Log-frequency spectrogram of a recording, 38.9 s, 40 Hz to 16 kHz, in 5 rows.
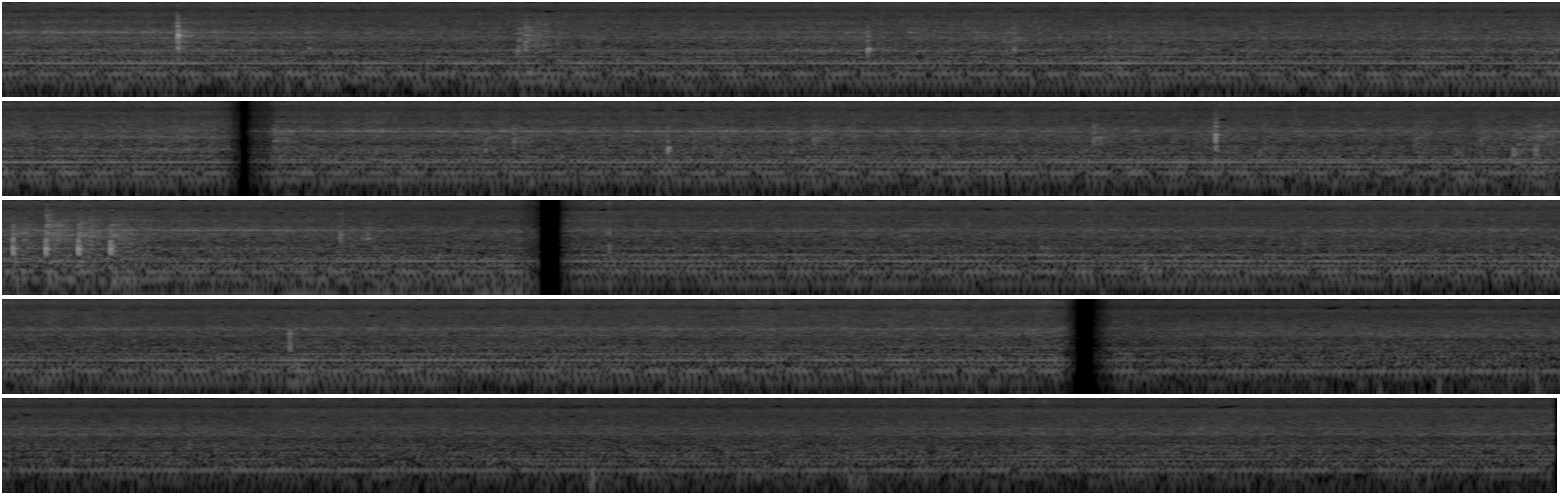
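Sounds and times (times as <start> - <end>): electric motor hum: 0.0 - 28.8
wooden spatula knocking pot: 15.3 - 16.4.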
